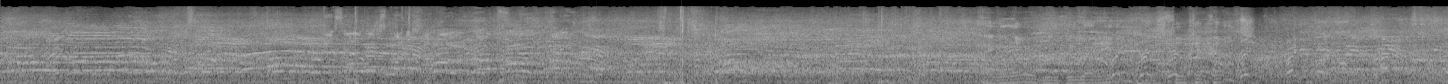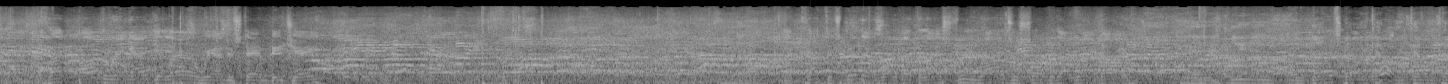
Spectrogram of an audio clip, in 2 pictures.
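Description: A large crowd murmurs and cheers throughout in a big echoing hall.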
